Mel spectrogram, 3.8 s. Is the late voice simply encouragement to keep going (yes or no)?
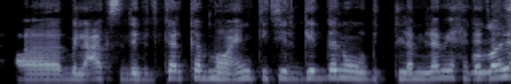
no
